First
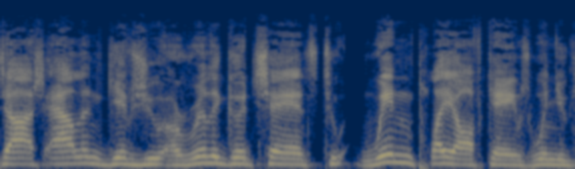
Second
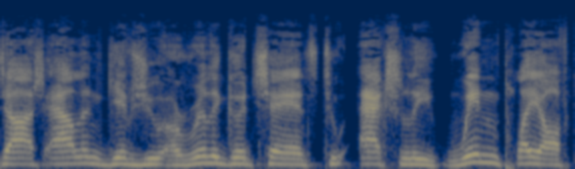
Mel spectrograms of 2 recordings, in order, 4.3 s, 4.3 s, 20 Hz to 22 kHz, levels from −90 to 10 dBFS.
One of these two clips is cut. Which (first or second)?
first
